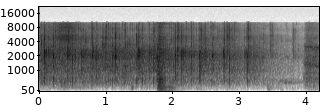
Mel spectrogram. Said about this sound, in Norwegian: Dere, hvis dere vil, så kan dere få lov til å klappe for at det er et veldig godt resultat.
